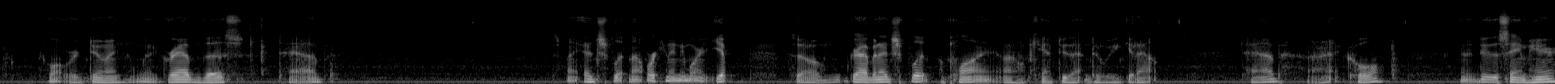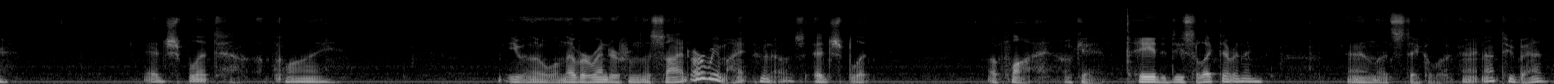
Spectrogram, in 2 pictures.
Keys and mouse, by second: 1.3-2.6 right drag, 2.6 Tab, 6.3-10.4 right drag, 10.4 Tab, 14.8-17.5 right drag, 17.5-19.1 drag, 19.1-20.8 middle drag, 20.8-23.7 right drag, 23.7-27.0 drag, 27.0 a.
